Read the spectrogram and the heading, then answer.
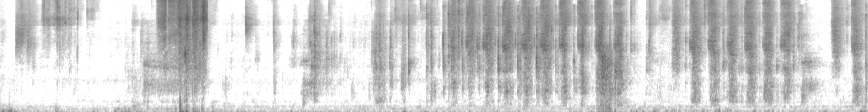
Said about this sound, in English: I'm having to sweep in here again. The fucking dirt comes up to the wooden floor.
